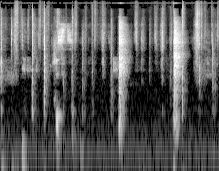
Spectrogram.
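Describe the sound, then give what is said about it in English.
Quick, sharp slaps of fingers against the backs of the wrists on each hand, made as bat sound effects, several dry smacks in an uneven rhythm with two louder hits standing out, alongside faint breathy background sounds. “Hit my fingers to the back of my wrist on each hand.”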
